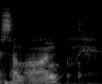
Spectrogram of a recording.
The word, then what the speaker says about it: Samoeun: His name is Samoeun. In the book, it's Samorn, so like Samoeun, but it's actually pronounced in Khmer Samoeun.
